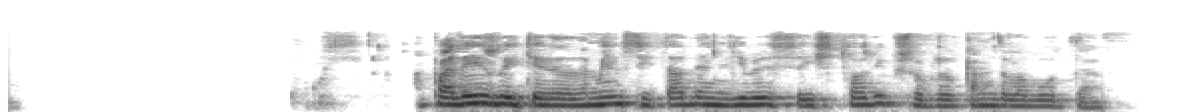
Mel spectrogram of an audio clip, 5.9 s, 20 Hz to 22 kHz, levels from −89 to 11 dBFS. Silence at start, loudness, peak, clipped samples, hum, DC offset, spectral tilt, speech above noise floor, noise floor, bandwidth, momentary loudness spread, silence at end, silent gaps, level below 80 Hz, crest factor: 2.05 s; -17 LUFS; -2 dBFS; under 0.1%; none; under 0.1%; -6 dB/octave; over 73 dB; under -90 dBFS; 7.8 kHz; 15 LU; 0.45 s; none; -58 dBFS; 18 dB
